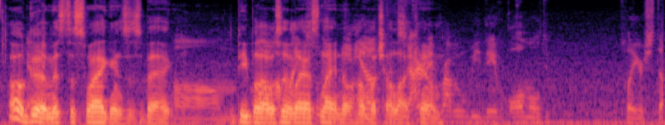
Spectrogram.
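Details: Adult male speaker; no voice disorder.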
